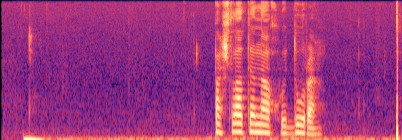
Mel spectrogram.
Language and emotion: Russian, neutral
